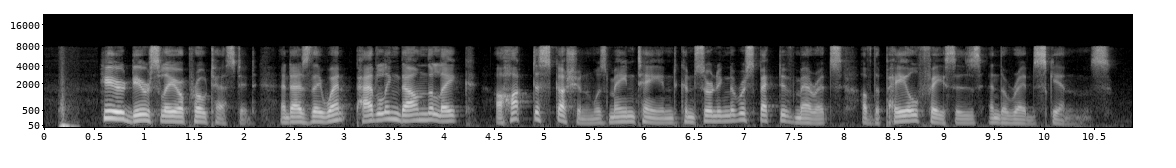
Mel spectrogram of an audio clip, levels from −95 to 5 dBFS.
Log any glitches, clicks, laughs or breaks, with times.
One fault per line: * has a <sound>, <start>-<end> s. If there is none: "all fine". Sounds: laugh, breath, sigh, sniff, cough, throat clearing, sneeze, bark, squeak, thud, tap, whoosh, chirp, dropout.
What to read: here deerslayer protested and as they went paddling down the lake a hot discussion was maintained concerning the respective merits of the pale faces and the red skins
* has a whoosh, 0.1-0.4 s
